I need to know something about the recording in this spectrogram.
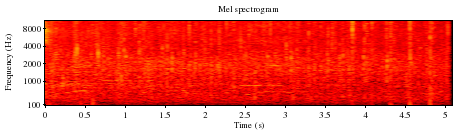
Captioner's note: audience applauds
